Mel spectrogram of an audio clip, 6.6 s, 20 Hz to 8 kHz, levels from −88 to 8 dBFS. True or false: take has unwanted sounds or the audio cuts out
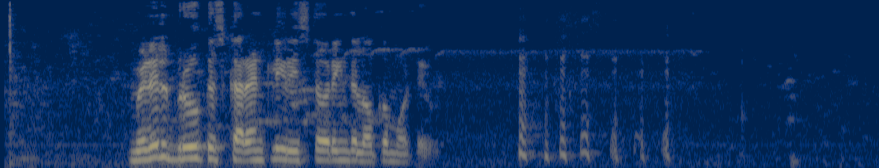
true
